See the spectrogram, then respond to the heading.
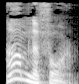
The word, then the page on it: omniform: British English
